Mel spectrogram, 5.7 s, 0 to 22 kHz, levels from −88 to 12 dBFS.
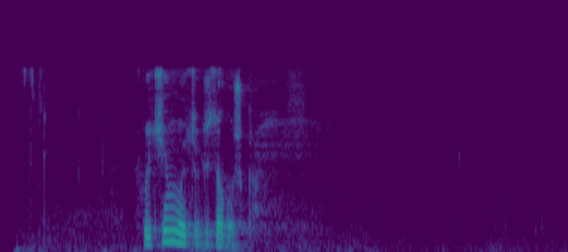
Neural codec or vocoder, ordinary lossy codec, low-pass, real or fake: vocoder, 44.1 kHz, 128 mel bands every 512 samples, BigVGAN v2; none; 7.2 kHz; fake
